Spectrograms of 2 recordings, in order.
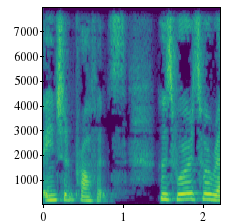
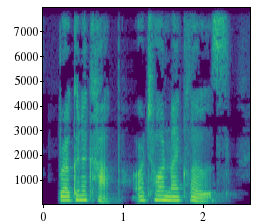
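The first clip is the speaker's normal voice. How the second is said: plain reading voice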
